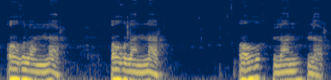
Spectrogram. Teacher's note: Even the suffix lar, plural suffix, we make it round.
